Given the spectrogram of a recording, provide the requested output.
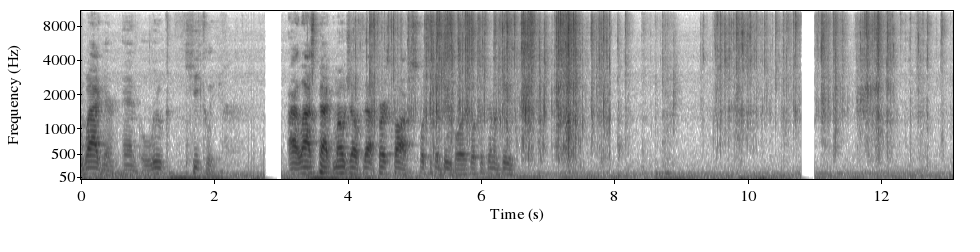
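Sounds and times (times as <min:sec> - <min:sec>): plastic wrapper crinkling: 0:04.0 - 0:13.0.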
